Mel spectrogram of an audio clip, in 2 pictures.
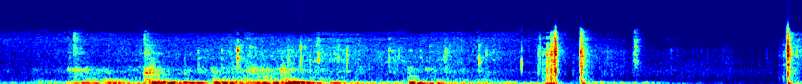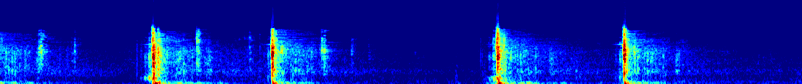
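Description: Several seconds of rumbling and knocking handling noise as hunters move in the blind, then a string of about seven sharp shotgun reports, fired one at a time over the next nine seconds as they shoot at incoming waterfowl.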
